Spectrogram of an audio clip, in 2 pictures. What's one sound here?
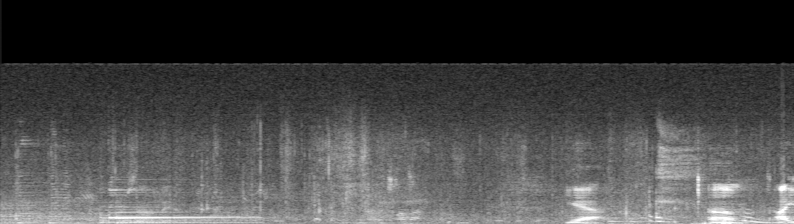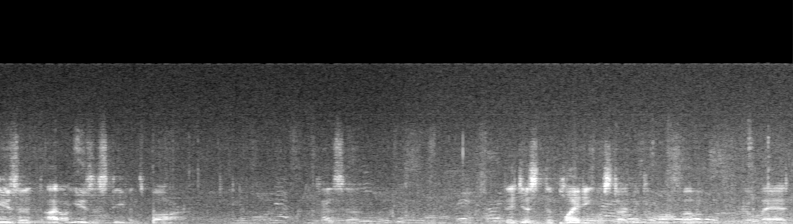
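A lap steel guitar plays through loudspeakers.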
